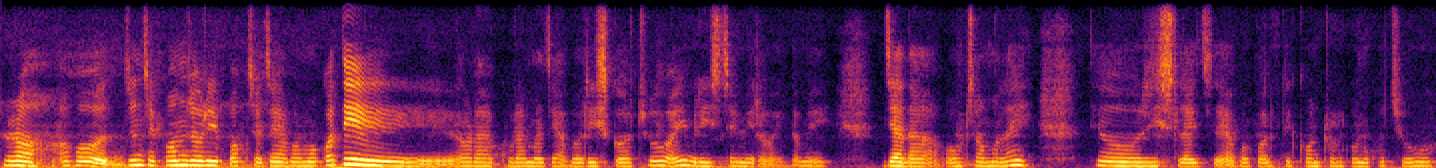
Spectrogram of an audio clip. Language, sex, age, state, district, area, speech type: Nepali, female, 45-60, West Bengal, Darjeeling, rural, spontaneous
